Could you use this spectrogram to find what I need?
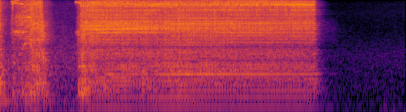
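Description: A cordless drill whirs loudly.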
